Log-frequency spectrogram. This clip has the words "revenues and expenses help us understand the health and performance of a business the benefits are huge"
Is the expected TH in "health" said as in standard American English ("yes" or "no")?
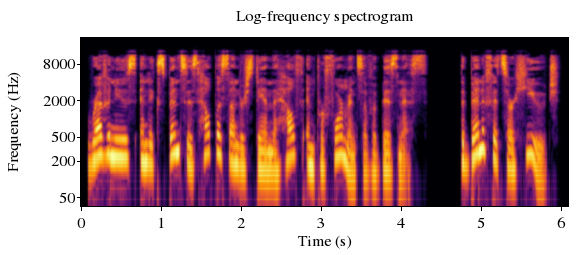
yes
